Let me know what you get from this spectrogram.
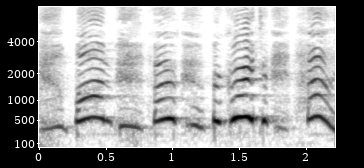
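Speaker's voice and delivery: mock teary, slow little-kid pleading voice. Retelling running back to the car as a little kid, imitating her tearful kid self. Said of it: "by this time in tears".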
